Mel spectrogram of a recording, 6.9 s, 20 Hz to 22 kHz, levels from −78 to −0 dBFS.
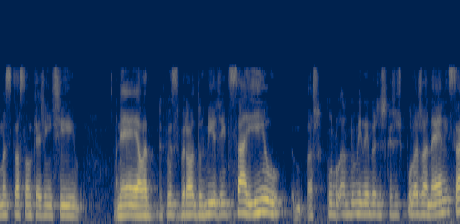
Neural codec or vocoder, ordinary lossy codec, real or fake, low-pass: codec, 24 kHz, 3 kbps, HILCodec; none; fake; 7.2 kHz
